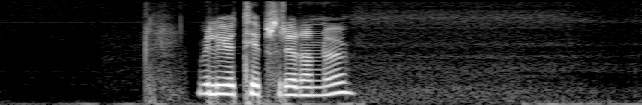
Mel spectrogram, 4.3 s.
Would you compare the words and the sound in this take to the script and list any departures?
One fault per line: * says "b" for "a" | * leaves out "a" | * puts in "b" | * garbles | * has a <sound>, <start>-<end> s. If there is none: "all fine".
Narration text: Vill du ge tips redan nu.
all fine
